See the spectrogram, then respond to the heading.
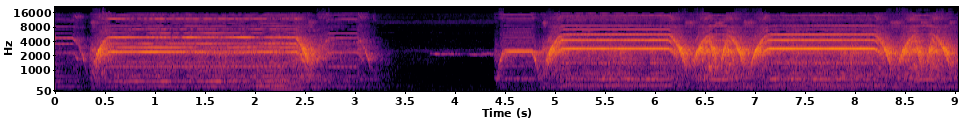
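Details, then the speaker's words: CNC plasma table with ClearPath servo motors on new mounts, trial program run with the plasma off, traveling around 47 holes: clean electric whine steady during moves, swooping at direction changes; normal servo travel. "So, as you can see, just running. That's traveling around 47 holes."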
